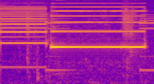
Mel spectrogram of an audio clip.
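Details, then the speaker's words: Volkswagen Beetle cranks but won't start: at key-on, steady test tone jumps higher for a couple seconds then drops as test light shows fuel pump circuit powered; pump itself judged faulty, to be replaced. "when I put the key on over here there's a positive side light that's going to light up red and it's go on for a couple seconds and the tone that you're hearing is also going to change"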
